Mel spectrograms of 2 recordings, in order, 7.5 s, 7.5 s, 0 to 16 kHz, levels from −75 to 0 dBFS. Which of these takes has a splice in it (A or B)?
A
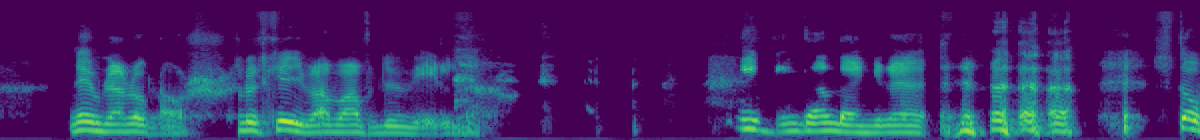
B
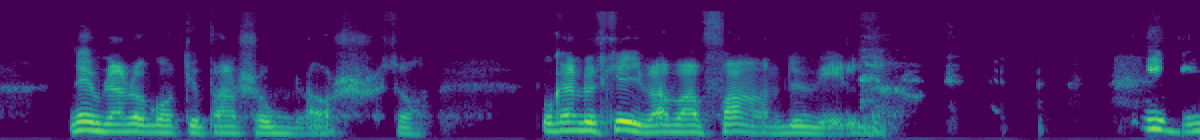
A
